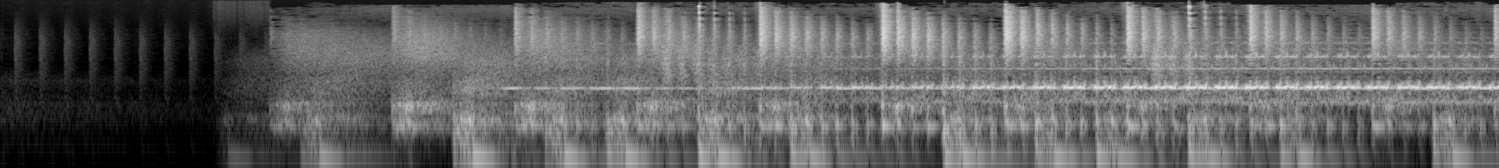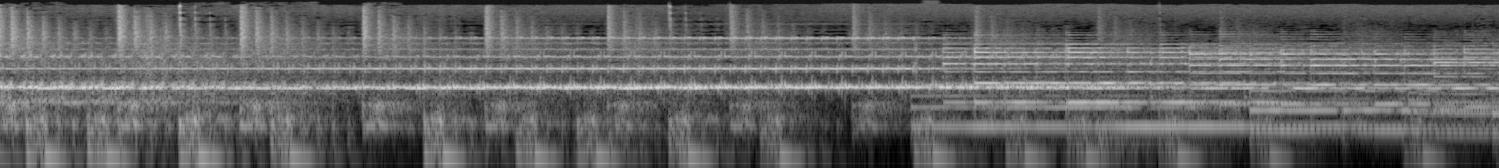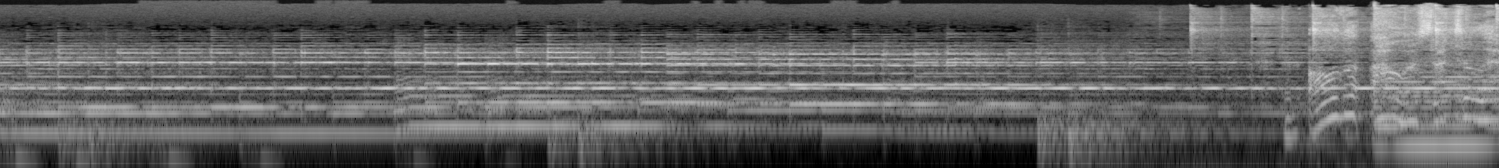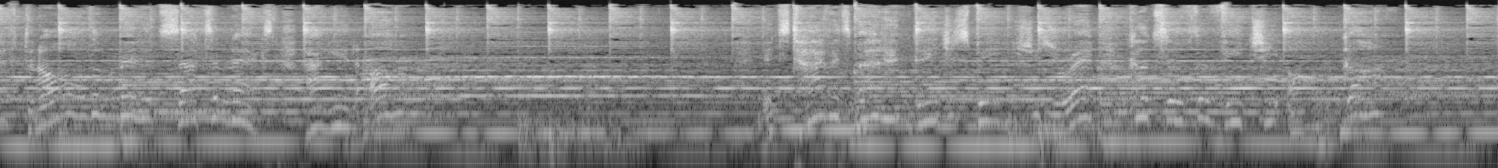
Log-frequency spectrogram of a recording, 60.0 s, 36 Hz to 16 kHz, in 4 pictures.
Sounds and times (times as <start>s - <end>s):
Music: 2.2s - 59.9s.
